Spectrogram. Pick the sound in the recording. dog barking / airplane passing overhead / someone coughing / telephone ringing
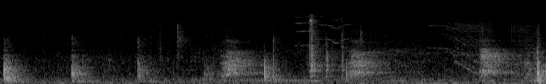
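dog barking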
